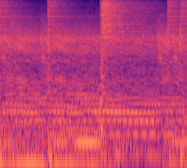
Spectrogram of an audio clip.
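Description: Heavy metal instrumental made in the Walkband phone music app: sustained low notes under a drum kit, with two cymbal crashes, about half a second and a second and a quarter in.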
